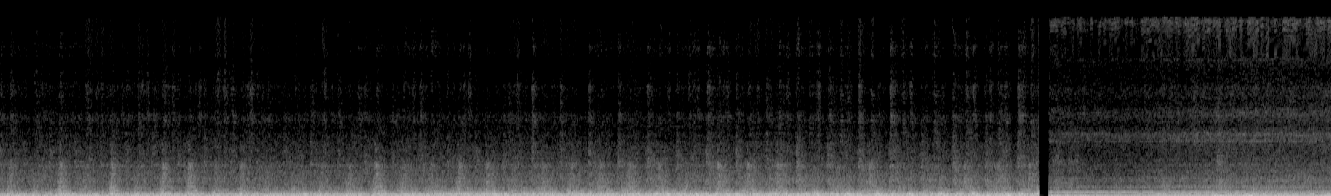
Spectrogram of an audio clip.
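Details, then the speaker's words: Washing machine, previously loud, after replacing belt, shock absorbers, drum support springs and pump: even steady spin hum with soft regular rhythm, no banging or knocking. "It's hardly even shaking. It's got a little wiggle, but not much."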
